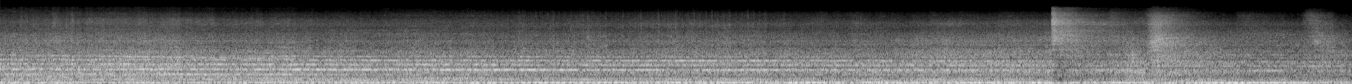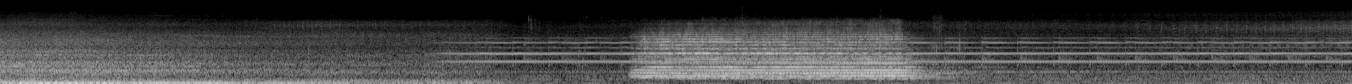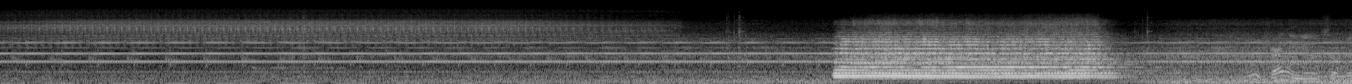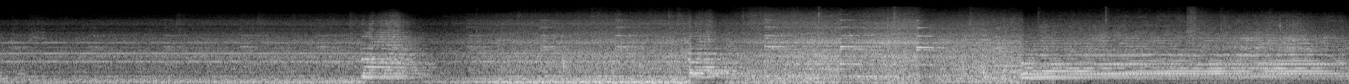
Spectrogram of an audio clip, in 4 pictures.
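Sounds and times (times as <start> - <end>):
distant locomotive air horn: 0.0 - 9.1, 19.8 - 22.8, 35.4 - 38.4, 44.2 - 45.1, 47.4 - 49.3, 50.7 - 54.0
freight train rumbling past: 0.0 - 54.0.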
